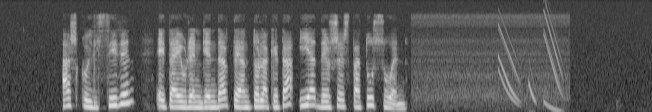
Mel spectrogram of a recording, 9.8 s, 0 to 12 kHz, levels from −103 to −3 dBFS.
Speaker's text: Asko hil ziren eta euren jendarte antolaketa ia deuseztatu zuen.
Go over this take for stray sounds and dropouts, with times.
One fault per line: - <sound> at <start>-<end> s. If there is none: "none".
- chirp at 7.5-8.5 s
